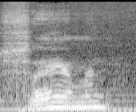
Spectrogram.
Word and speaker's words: salmon: But if you pronounce it salmon, why put the L in there?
